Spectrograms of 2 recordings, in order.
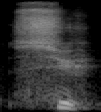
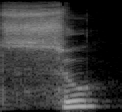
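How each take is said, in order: First: "su" with a front rounded u, between ee and oo; correct French u. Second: "su" said like English Sue; oo vowel, mistaken version. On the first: Teacher contrasting for learners the right sound, French u. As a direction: say "su" with tongue forward, lips rounded. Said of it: "not su, but su". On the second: Teacher contrasting for learners what not to say, oo instead of French u. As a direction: say "su" with a back oo sound. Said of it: "So not su". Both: Shown as a demonstration.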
